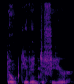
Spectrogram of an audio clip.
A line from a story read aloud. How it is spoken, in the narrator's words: whispered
